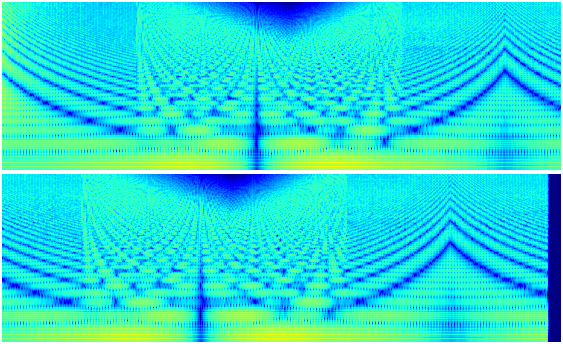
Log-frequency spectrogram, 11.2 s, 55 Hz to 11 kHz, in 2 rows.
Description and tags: Soundsample from the Siel Opera 6 (Italy, 1982)
used for software samplers like halion, giga etc.
Sounds like the 8bit-tunes from C64
Note: C2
